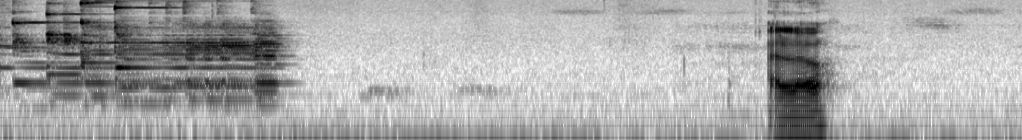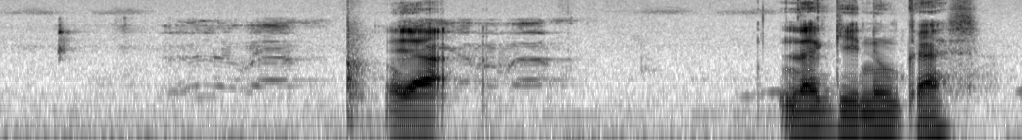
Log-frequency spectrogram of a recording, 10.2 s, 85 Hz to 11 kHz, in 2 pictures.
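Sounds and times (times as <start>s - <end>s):
phone electronic ringtone of an incoming call: 0.0s - 1.6s
faint room noise: 0.0s - 10.2s
speech: 3.9s - 4.2s, 7.0s - 7.5s, 9.0s - 10.0s.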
